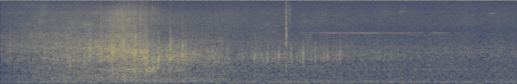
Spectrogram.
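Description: A vehicle passing on the street: its noise swells for about two seconds and then fades away.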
